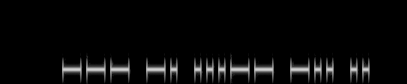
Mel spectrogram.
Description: Morse code, heard as a keyed tone, about 20 wpm, 700 Hz. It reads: ON3DI
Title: DXCC-100 Call Signs - 5 Characters - Repeated 3x - 20wpm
